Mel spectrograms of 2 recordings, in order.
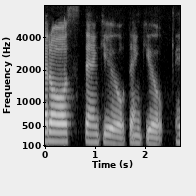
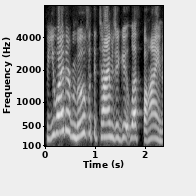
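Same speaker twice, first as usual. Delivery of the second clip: ordinary delivery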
